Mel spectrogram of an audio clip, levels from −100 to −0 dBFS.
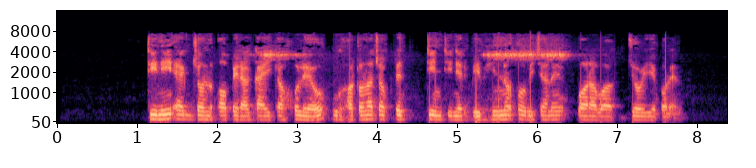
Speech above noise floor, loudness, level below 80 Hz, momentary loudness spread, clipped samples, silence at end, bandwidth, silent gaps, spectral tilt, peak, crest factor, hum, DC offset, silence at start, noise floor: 64 dB; -17 LUFS; -52 dBFS; 7 LU; under 0.1%; 0.6 s; 7.6 kHz; none; -4.5 dB/octave; -2 dBFS; 16 dB; none; under 0.1%; 1.15 s; -81 dBFS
